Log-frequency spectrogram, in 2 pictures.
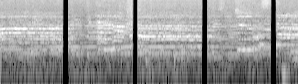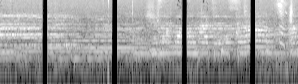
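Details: Upbeat song with synthetic-sounding singing over steady instrumental music, broken by several brief silent gaps; no animal voices.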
